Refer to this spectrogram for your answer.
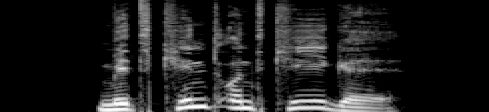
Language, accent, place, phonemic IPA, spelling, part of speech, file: German, Germany, Berlin, /mɪt ˌkɪnt ʊn(t)ˈkeːɡl̩/, mit Kind und Kegel, adverb, De-mit Kind und Kegel.ogg
- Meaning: as a large group; with all of one's family, contents, and/or livestock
